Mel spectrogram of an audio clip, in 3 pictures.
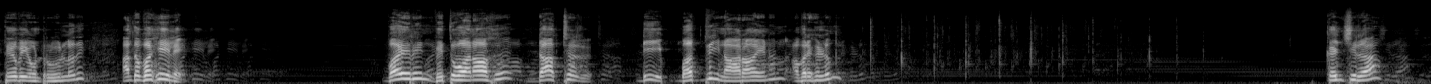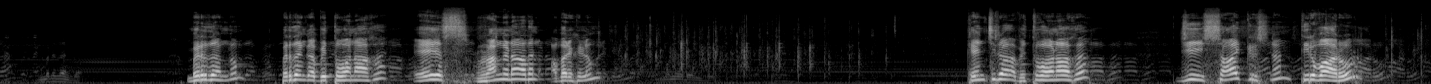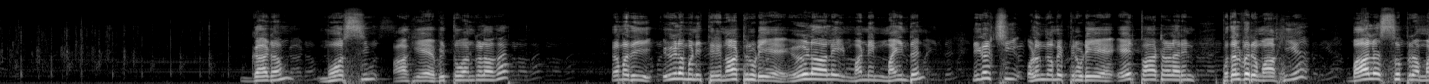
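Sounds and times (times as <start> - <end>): light applause: 8.3 - 12.3, 20.2 - 23.4, 28.2 - 31.2
scattered handclaps: 8.3 - 12.3, 20.2 - 23.4, 28.1 - 31.1.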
